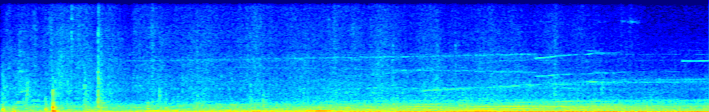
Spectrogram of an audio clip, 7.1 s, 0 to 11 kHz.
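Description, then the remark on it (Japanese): A bus pulls away from a stop and drives on toward the next stop, Higashi-Komatsugawa 1-chome, heard from inside: a steady low engine rumble with rising and falling gear whine as it accelerates, plus a sharp clunk near the start. “発車しますのでお捕まりください。危険ですので車内の移動はおやめください。”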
